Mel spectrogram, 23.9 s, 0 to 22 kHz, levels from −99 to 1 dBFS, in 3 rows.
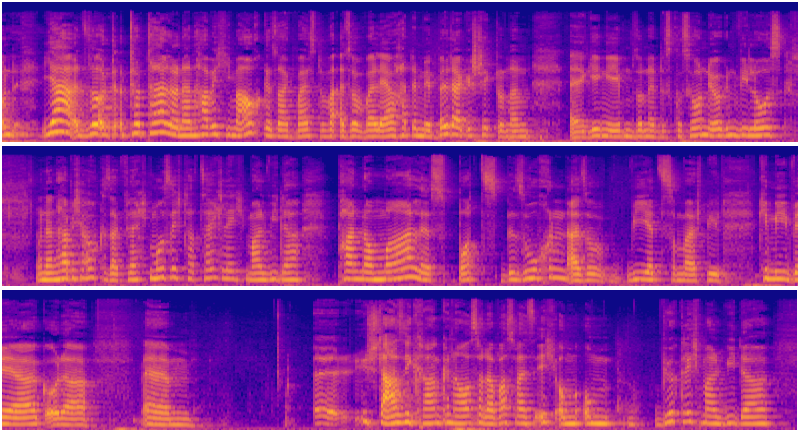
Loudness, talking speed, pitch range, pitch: -23 LUFS, 165 wpm, 180-220 Hz, 195 Hz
